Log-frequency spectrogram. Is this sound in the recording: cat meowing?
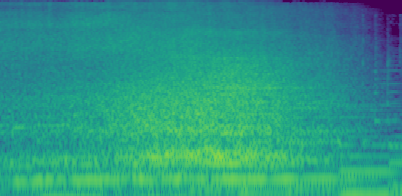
no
